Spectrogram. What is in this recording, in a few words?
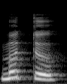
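"moto", French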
